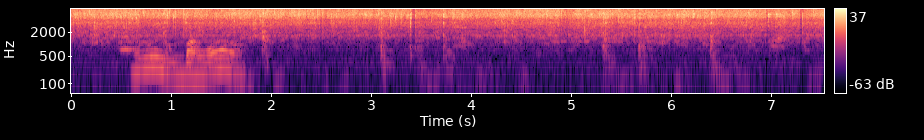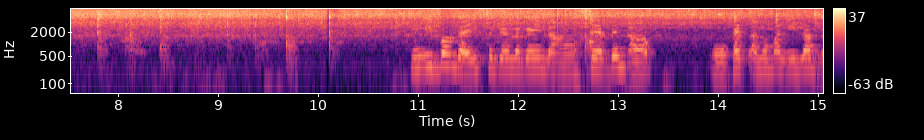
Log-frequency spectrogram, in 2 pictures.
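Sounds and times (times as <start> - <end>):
onions sizzling in hot oil: 0.0 - 15.0
metal ladle scraping a wok: 3.1 - 10.4.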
